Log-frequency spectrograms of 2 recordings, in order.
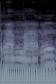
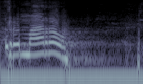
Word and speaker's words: Ramaro: Ramaro, please, Ramaro.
